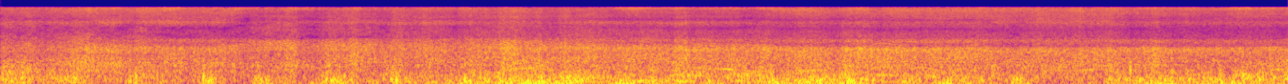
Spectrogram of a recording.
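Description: Wind buffeting the microphone: a loud, steady rush with a low rumble.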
